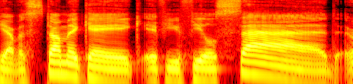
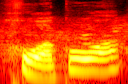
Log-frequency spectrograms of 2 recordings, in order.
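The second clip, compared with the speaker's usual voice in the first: whiny answer; 9 semitones higher than usual. Acted. Acted skit answer.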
